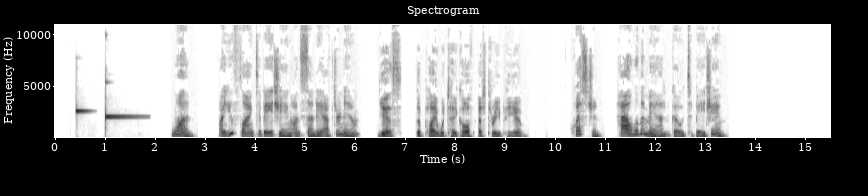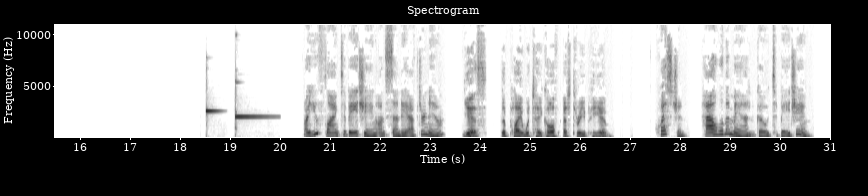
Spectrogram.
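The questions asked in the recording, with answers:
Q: Question, how will the man go to Beijing?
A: By plane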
